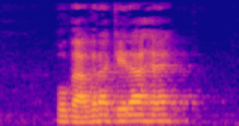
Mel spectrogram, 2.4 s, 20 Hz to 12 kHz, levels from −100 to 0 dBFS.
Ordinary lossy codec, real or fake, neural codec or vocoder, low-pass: AAC, 48 kbps; real; none; 10.8 kHz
